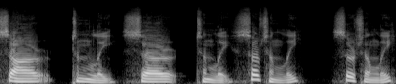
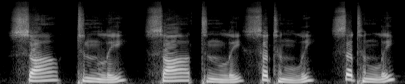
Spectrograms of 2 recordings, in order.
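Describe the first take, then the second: First: Certainly said sərtənli with the r; American certainly. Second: Certainly said sətənli, no r; British certainly. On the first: Teacher modelling the American certainly for students. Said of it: "US বললে আপনার এটার উচ্চারণ হবে". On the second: Teacher modelling the British certainly for students. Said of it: "দুইটা উচ্চারণ British American". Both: Shown as a demonstration.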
